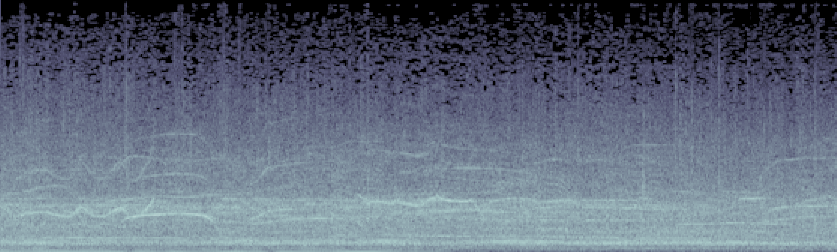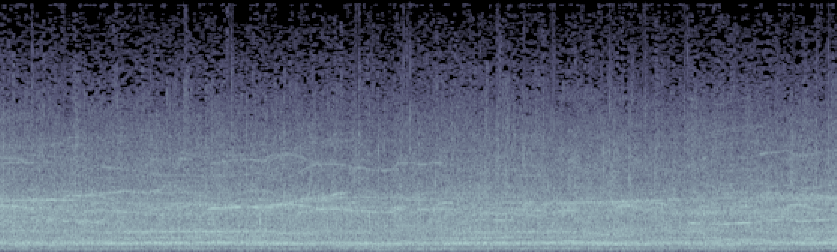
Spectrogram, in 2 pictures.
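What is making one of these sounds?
A huge crowd cheers and roars loudly in a vast open-air arena.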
